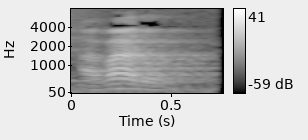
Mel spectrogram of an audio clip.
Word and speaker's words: avaro: Es avaro. – Amaro? – Avaro. – Avaro.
